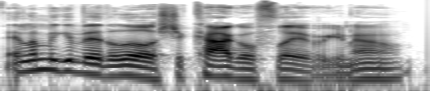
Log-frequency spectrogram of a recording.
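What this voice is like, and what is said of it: Mock Chicago-flavored accent with attitude. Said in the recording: “he sounds like he's from like Chicago a little bit ... it's not good ... I think he's trying to add attitude, but it's just not working”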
